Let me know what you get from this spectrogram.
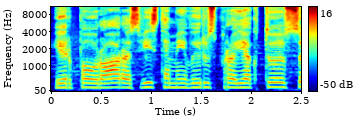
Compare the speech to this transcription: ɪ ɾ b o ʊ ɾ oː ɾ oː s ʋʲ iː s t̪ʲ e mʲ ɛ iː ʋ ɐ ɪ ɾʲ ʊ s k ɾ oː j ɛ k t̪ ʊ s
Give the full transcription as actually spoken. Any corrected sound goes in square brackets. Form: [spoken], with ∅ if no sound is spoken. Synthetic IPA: ɪ ɾ [p] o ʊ ɾ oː ɾ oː s ʋʲ iː s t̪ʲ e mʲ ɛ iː ʋ ɐ ɪ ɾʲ ʊ s [p] ɾ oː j ɛ k t̪ ʊ s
